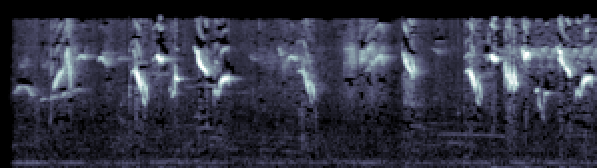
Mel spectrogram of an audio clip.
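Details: Blackthroat with open wings singing to goad a rival bird: bursts of sharp, high, down-slurred whistles and twitters separated by short pauses.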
